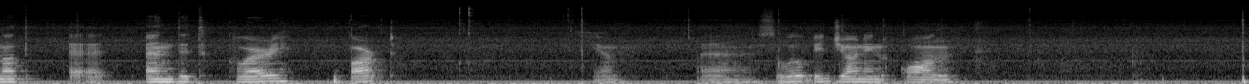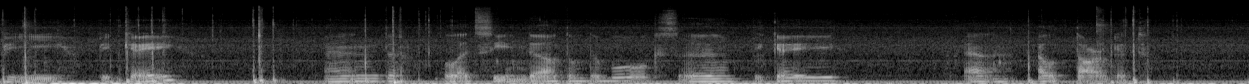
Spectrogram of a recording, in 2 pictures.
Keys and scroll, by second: 14.1 Return, 16.4 Return, 16.5 ctrl+u, 23.7 ctrl+alt+Left.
